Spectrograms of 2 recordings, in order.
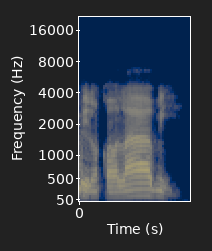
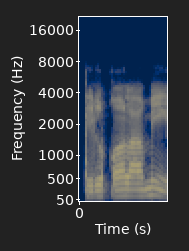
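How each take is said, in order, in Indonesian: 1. Vokal setelah L panjang. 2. Vokal setelah L pendek. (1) "Jadi bukan bil kolami" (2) "lamnya pendek"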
